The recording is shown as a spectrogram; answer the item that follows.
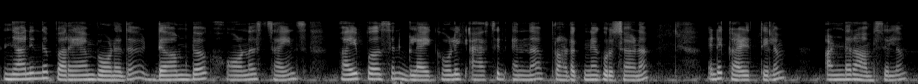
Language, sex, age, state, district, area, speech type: Malayalam, female, 18-30, Kerala, Thiruvananthapuram, urban, spontaneous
